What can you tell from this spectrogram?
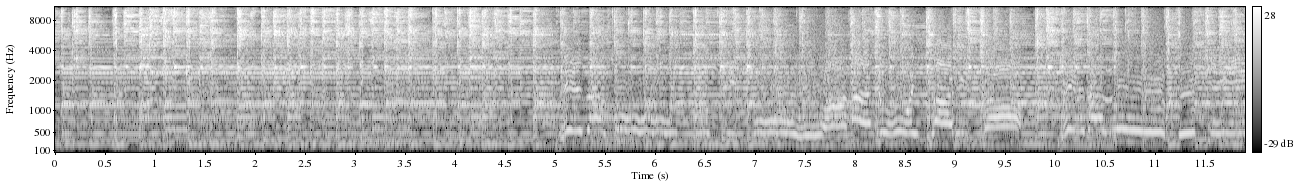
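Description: Šargija, the long-necked Bosnian folk lute, played with fast continuous strokes, its strings ringing together in a dense drone under the tune. From about the middle a voice comes in, singing the melody with a wavering vibrato.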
